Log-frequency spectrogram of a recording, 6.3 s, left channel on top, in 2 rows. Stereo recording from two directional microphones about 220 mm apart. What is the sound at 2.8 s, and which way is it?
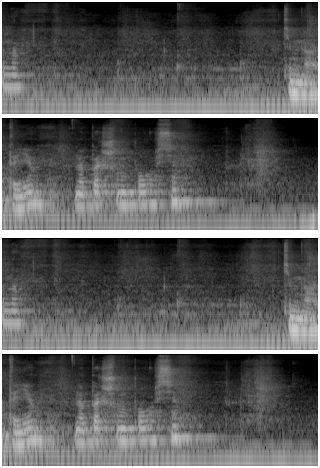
Speech, 5° right (ahead or behind).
